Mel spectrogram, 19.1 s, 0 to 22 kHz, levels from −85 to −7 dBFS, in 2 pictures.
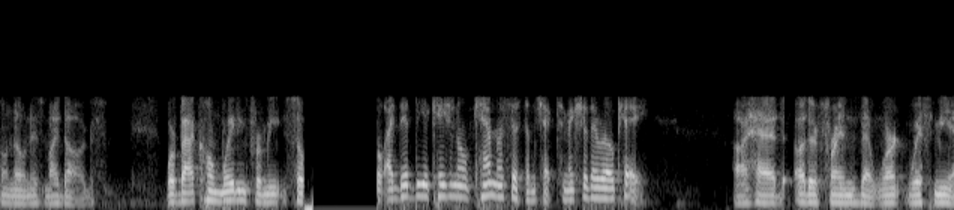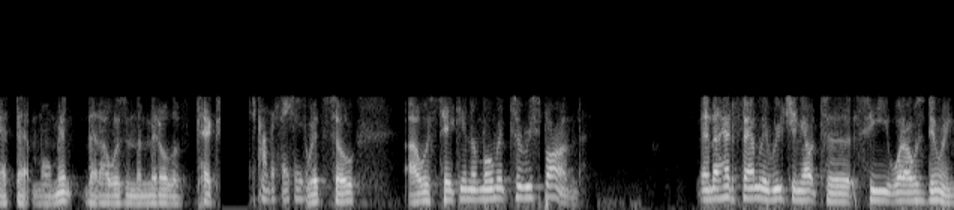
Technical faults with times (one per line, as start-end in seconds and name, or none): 0.00-19.09 GSM full-rate codec
3.03-3.78 playback stall
3.78-6.76 catch-up at higher speed
12.03-12.61 catch-up at higher speed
